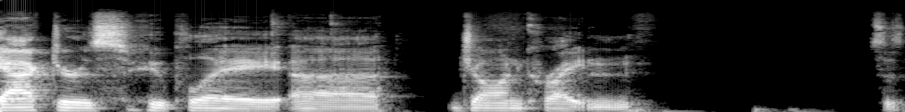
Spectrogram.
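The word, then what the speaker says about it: Crichton: most types maybe yeah uh how do you pronounce like the the dude's name John kryon uh uh John kryon yeah kryon yeah um so here's the thingi real Qui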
